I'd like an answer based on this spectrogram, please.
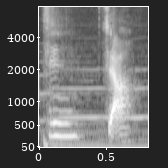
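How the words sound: It is said as a statement.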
